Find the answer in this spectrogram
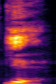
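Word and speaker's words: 頁: It's pronounced ye.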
